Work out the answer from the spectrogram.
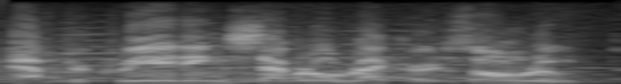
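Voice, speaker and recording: A man's voice: sits high, expressive, a little fast. A man narrating a late-1940s newsreel in an emphatic announcer manner. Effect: old newsreel narration. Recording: dull lo-fi archival sound with loud music. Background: music score.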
